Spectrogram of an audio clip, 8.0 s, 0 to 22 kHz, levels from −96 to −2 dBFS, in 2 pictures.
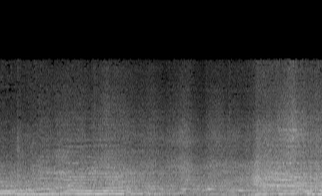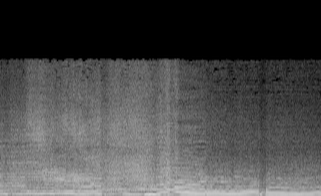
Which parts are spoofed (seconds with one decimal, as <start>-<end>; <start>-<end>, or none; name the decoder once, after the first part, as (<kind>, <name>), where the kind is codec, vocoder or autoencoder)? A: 0.5-4.7 (autoencoder, DAC-VAE); 5.2-6.6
